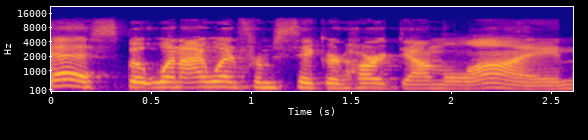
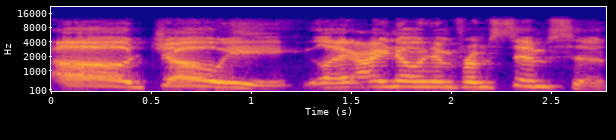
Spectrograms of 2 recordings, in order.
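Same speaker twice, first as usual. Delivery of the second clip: put-on easygoing voice, a bit higher in pitch; 5 semitones higher than usual. Telling the host how their dad talked about him, doing an impression of their dad. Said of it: "That's my impression of my dad".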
